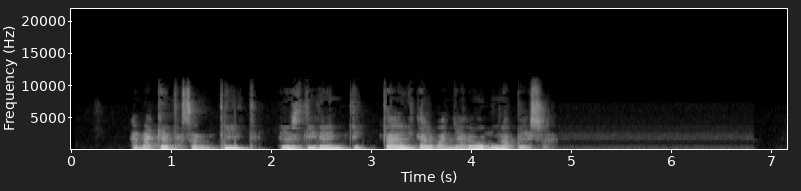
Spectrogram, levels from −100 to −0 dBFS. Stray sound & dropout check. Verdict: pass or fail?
pass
